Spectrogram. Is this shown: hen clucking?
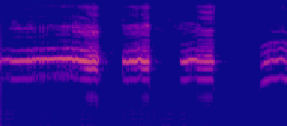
yes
